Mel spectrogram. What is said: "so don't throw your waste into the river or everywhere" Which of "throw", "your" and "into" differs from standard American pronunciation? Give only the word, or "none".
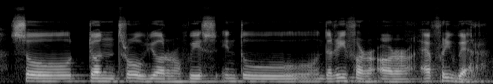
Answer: throw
